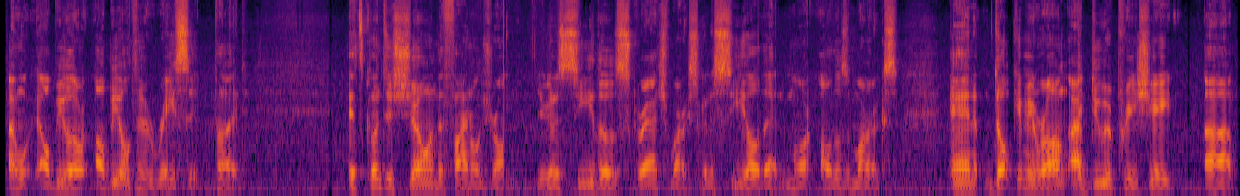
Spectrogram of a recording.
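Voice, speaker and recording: Male artist on a live stream, low voice, loose and rambling, talks through his work as he goes. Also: a little hiss or hum. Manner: rambling, thinking aloud with restarts. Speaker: artist streaming while drawing. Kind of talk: casual live-stream commentary.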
